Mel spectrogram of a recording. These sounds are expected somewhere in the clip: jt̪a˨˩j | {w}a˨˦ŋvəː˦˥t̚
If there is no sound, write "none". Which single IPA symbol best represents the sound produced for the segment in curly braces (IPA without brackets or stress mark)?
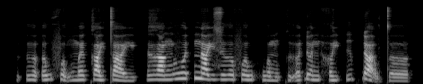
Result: ɣ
